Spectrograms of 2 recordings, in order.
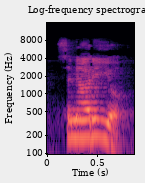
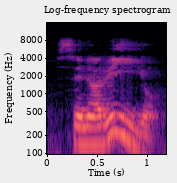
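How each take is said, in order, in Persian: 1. تکیه روی هجای دوم است. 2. تکیه روی هجای یکی مانده به آخر است. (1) "انگلیسی فشارش روی سیلاب یا بخش دومه" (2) "یه ایتالیان فشارش روی ما قبل آخره"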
